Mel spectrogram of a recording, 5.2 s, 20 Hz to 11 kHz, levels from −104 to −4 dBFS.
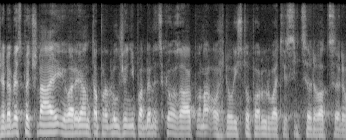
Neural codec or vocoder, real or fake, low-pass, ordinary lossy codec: codec, 24 kHz, 1 kbps, SNAC; fake; 9.9 kHz; Opus, 64 kbps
